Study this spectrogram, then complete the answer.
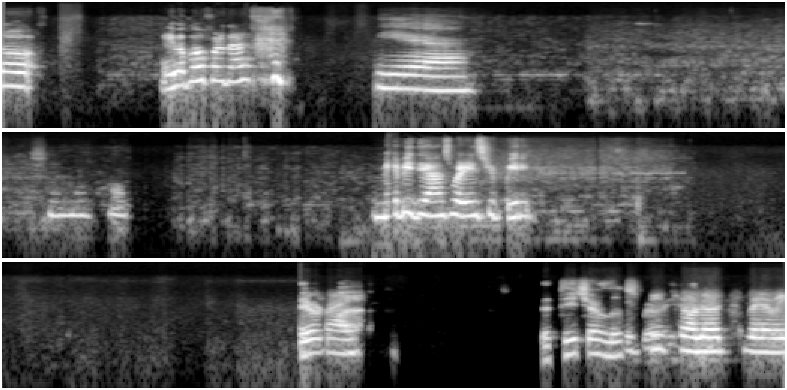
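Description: A young woman speaks calmly over an online call, in short bursts with pauses.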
